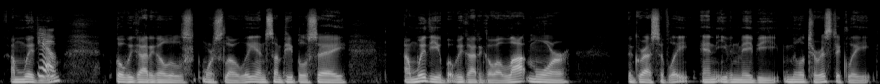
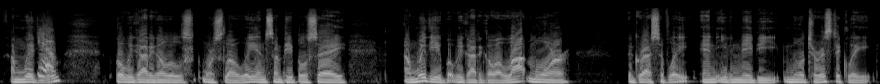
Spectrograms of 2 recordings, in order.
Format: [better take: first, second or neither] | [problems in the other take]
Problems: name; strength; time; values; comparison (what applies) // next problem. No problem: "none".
first | distortion; slight; 8% of the sound clipped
